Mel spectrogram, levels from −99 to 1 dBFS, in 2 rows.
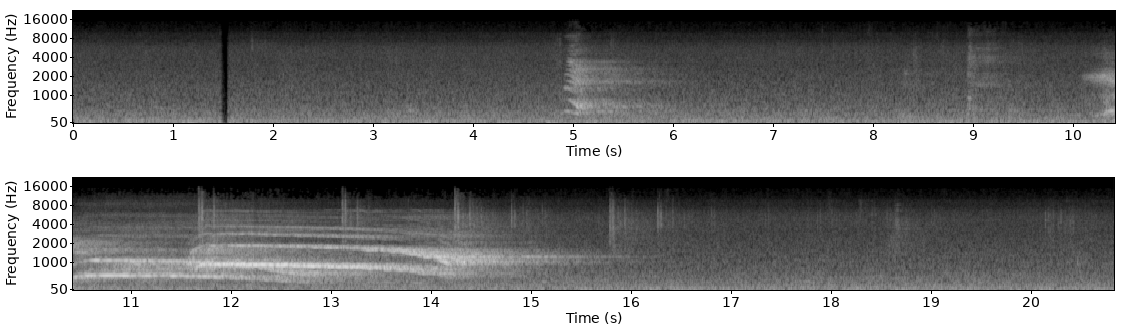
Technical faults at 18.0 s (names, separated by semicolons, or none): none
